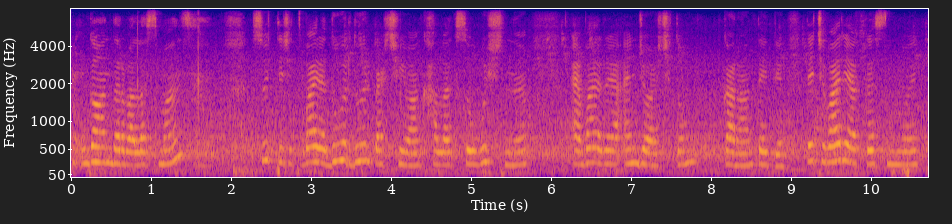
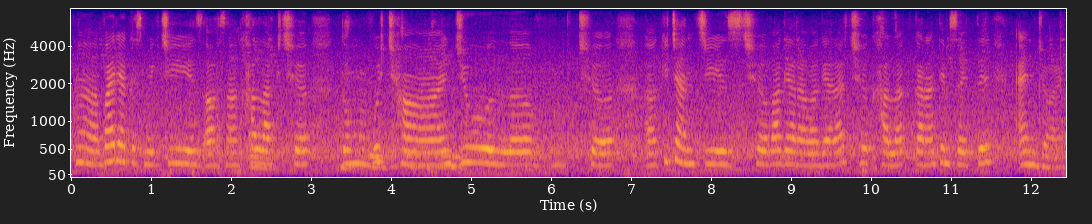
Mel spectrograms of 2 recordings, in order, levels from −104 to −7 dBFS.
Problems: constant background noise, background conversations at intervals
